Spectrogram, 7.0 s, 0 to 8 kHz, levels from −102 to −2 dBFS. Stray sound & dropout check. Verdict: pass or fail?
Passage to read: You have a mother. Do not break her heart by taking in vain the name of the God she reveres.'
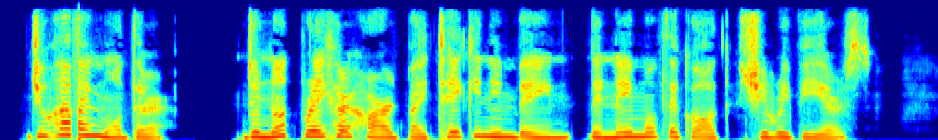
pass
